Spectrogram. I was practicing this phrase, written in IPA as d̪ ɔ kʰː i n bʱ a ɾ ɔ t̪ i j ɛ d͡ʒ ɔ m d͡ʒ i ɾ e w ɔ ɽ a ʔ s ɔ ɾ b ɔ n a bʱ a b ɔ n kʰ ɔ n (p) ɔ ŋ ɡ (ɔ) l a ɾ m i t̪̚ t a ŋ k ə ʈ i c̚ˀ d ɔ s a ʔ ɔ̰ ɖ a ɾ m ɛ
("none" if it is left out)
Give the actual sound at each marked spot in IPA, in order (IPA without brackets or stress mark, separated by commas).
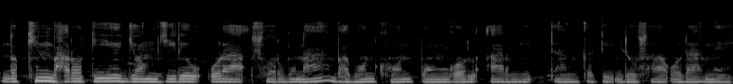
p, ɔ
